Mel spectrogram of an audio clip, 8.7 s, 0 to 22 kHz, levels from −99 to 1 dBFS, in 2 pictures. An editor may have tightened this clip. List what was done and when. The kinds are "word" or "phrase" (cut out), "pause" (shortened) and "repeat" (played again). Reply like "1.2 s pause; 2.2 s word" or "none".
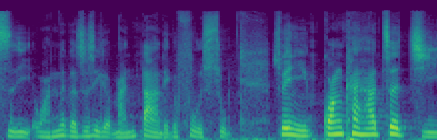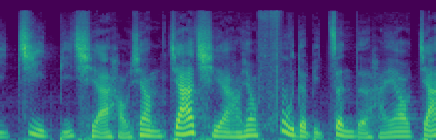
2.7 s pause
